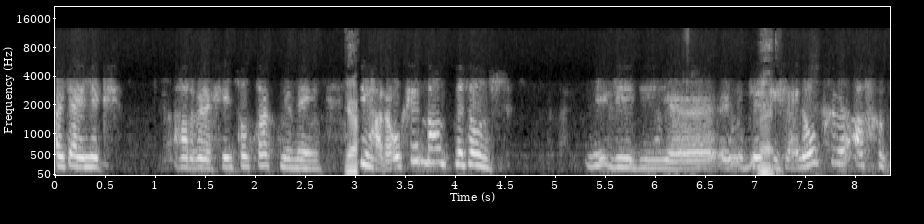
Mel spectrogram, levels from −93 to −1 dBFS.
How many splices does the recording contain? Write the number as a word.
one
